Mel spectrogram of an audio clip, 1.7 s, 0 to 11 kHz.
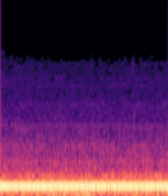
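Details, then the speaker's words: Higher-mileage car with double overhead cam engine, driven 40 mph in second gear (aiming 2,000–3,000 rpm) to clean fuel injectors and intake valves after timing work: deep, steady even drone, no knocks or misses; pulling cleanly. "We don't have to break the law to do the test because even though we're only going 40, you can hear the engine spinning good."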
